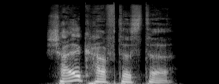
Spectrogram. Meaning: inflection of schalkhaft: 1. strong/mixed nominative/accusative feminine singular superlative degree 2. strong nominative/accusative plural superlative degree
- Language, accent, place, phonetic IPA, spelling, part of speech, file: German, Germany, Berlin, [ˈʃalkhaftəstə], schalkhafteste, adjective, De-schalkhafteste.ogg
